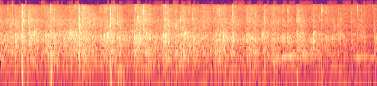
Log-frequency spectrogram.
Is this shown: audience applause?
yes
